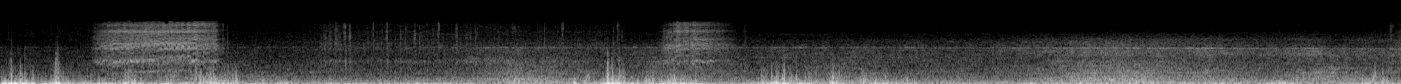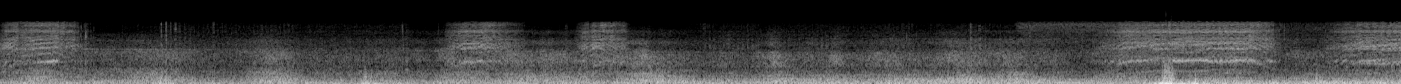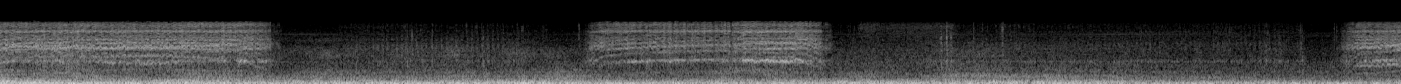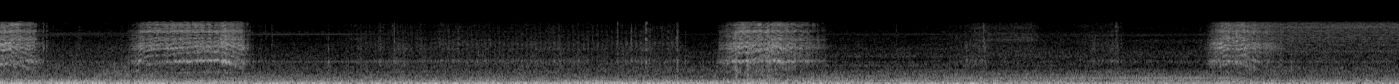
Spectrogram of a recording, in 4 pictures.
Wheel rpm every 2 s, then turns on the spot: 40, 20, 20, 20, 0, 0, 10, 40, 20, 40, 20, 10, 60, 90, 150, 60, 30, 130, 30, 20, 40, 70, 40, 10, 40, 10, 10, 20.
2-6 14-18 20-24 30-32 36-40 44-48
